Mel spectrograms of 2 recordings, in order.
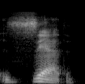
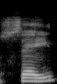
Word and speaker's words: said: Y claro, nos dice, "The Lord God said." Como esto es pasado simple, este diptongo se pronuncia con una E. Vean, no lo vamos a pronunciar como say.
